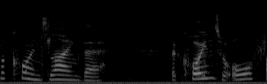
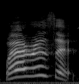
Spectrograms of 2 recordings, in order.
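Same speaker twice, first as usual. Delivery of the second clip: high loud shout from the crowd; 8 semitones higher, 12 dB louder than usual. A narrator's reading. Someone in the crowd shouting to see the ticket, loud. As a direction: call out over the crowd. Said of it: "somebody shouted".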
